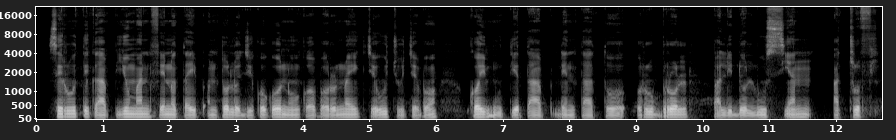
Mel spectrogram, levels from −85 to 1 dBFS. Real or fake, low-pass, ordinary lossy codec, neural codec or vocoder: real; none; none; none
